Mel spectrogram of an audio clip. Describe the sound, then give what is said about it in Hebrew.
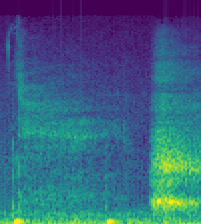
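A deep breath is drawn in and let out, a soft airy rush that swells near the end. No one speaks. “עכשיו, שנייה, כן. נשימה, ואנחנו חוזרים.”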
